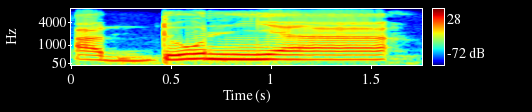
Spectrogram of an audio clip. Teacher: the ya onto it has been elongated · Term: al-madul asli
